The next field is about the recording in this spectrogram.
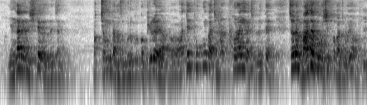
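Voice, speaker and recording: With audible room echo and noticeable background noise, a man talks very fast in an animated tone with lively intonation. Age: 50s. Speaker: pastor. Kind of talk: sermon.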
